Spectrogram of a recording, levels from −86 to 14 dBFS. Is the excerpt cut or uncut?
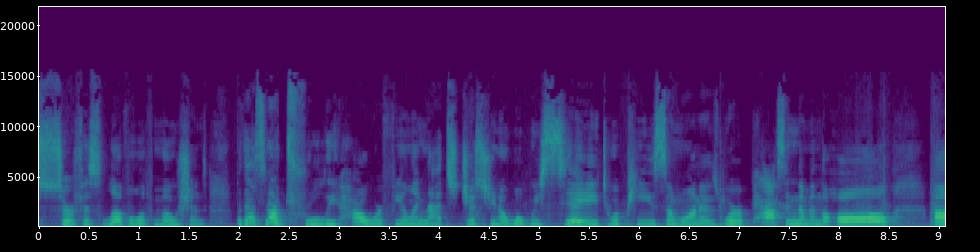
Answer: uncut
